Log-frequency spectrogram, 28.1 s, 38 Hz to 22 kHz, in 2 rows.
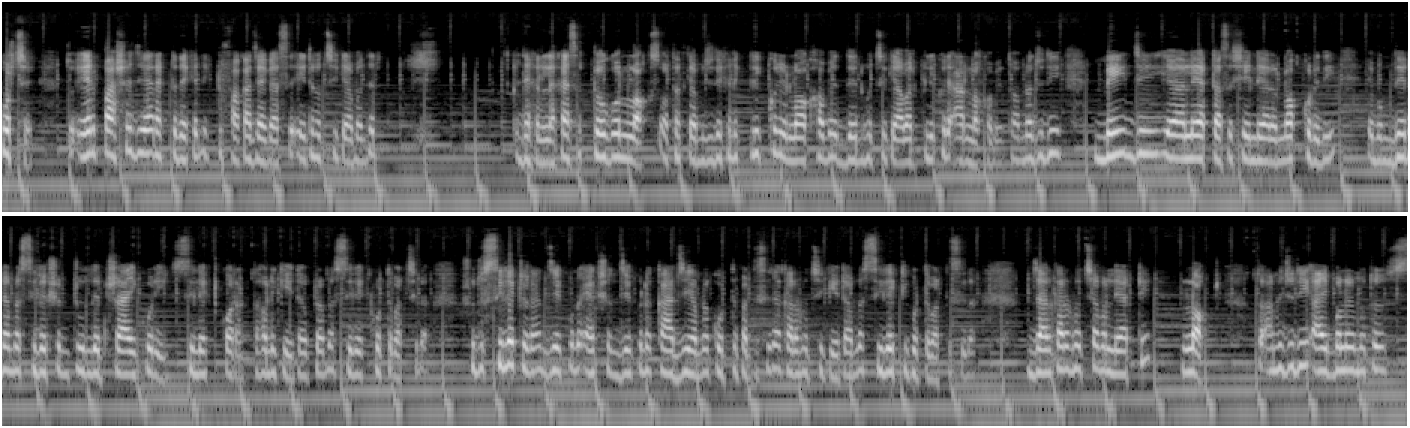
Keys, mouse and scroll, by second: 13.0 click, 25.0 click.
